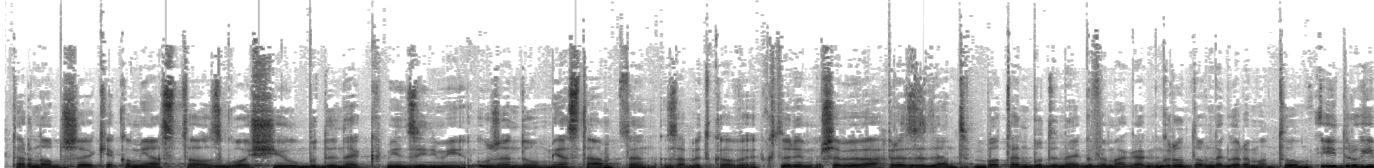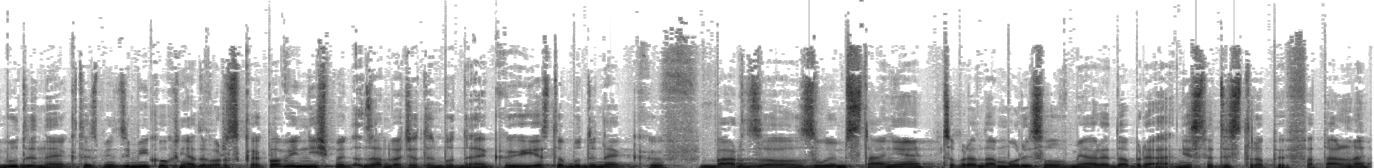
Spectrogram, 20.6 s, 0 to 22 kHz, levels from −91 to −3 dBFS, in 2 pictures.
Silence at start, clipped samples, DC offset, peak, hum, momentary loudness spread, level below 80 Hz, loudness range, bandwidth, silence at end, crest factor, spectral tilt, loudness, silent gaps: 0.1 s; under 0.1%; under 0.1%; 0 dBFS; none; 4 LU; -38 dBFS; 2 LU; 18 kHz; 0 s; 12 dB; -5.5 dB/octave; -13 LUFS; none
